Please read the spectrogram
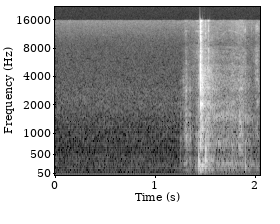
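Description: Near silence, then about one and a half seconds in a sharp click, followed by faint handling noise, as a small scalpel knife in its sheath is handled in a cardboard presentation box.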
